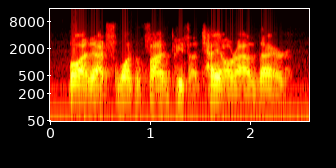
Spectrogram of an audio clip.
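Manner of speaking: bad voice that sounds like a duck. Voicing a thought aloud as the American Dream: American Dream voice sounding like Daffy Duck. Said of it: "sounds like Daffy Duck".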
